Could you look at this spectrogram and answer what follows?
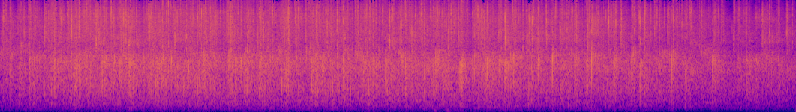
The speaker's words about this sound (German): Dein Applaus. Dankeschön.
